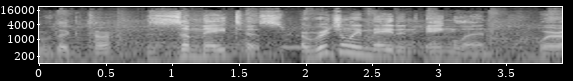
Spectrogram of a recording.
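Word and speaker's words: Zemaitis: hey check one two how do you pronounce the name of that guitar zamus originally made in England where a Tony zamus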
